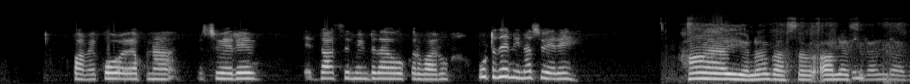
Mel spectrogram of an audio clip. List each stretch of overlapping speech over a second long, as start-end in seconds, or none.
none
